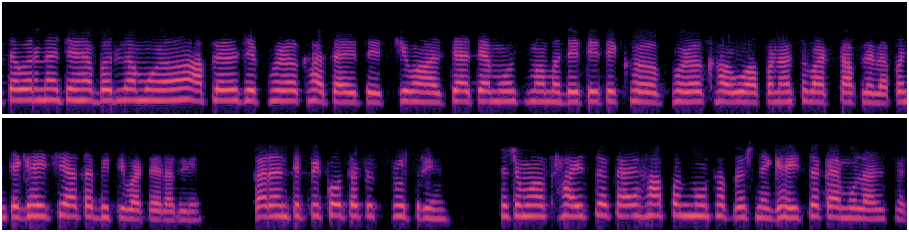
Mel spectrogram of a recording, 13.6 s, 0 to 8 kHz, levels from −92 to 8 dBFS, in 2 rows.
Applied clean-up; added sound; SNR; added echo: neural mask model Resemble Enhance denoiser.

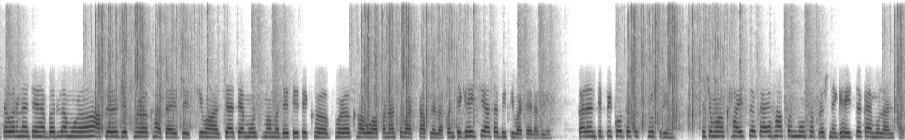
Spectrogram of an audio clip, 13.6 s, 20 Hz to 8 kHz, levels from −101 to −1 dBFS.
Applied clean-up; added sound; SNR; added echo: none; Crushing; 13 dB; none.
